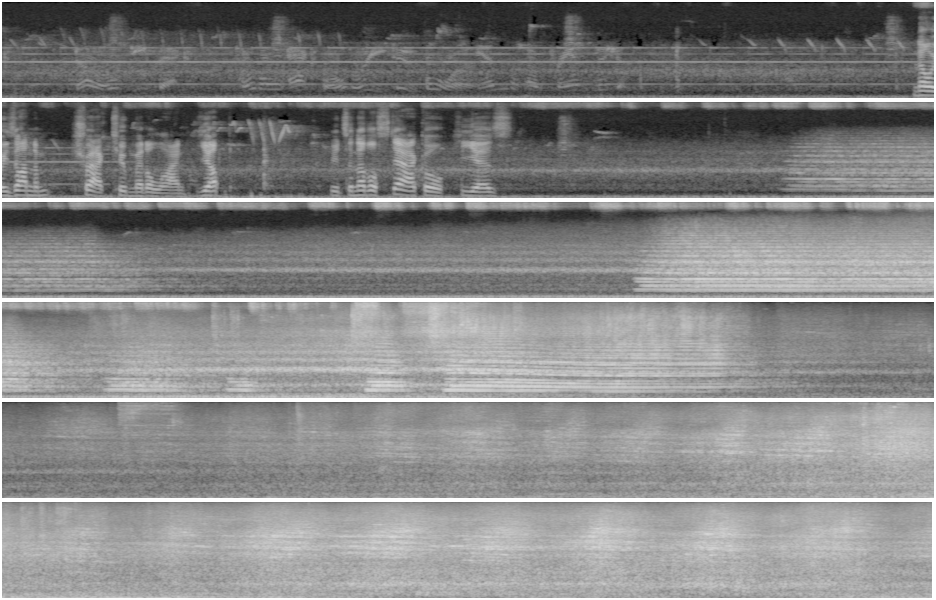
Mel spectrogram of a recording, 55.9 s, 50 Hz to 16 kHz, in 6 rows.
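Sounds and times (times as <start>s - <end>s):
locomotive air horn blasts: 17.1s - 20.4s, 25.0s - 36.1s.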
